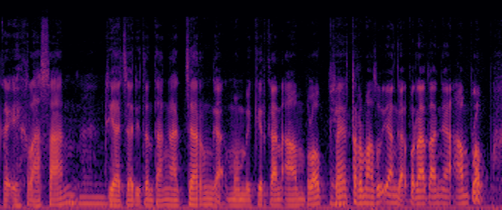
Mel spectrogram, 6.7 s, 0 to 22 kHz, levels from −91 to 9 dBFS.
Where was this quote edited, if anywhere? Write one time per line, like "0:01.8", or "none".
none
